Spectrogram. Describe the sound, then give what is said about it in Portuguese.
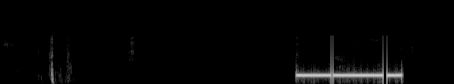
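A telephone tone sounds as a call fails to connect. It is a steady pitched beep about a second long, broken by clicks, following a few faint clicks in near silence. “A ligação não tá concluindo.”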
